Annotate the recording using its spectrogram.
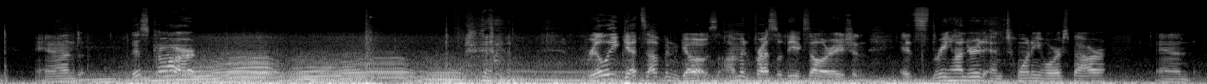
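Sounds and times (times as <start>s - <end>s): gear upshift: 0.0s - 7.2s
car engine accelerating hard: 0.4s - 10.8s.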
